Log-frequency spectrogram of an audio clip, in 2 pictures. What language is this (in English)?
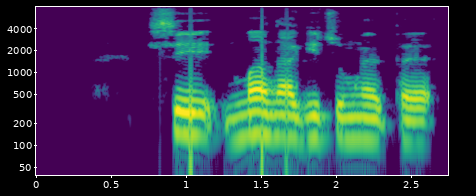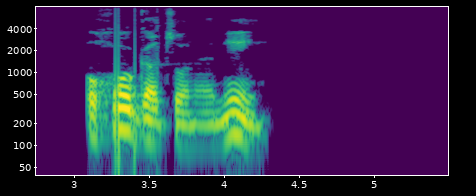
Laz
